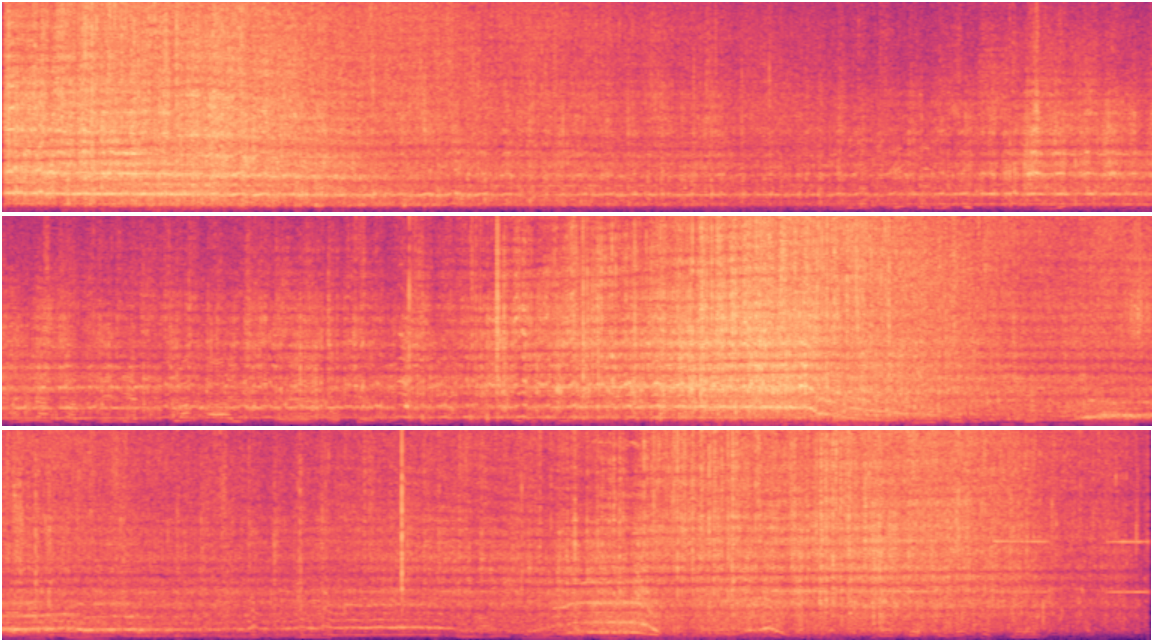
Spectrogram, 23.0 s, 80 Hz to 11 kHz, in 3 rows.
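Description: Electric RC round-nose speedboat with a Lehner 22xx brushless motor on an 8S pack and a 46 mm-class prop, running at full throttle with a steady high-pitched whine and spray hiss. About 13 s in the whine falls away as the throttle is cut, then comes back lower at part throttle, with a short burst of throttle near the end before the level drops as the boat slows.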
